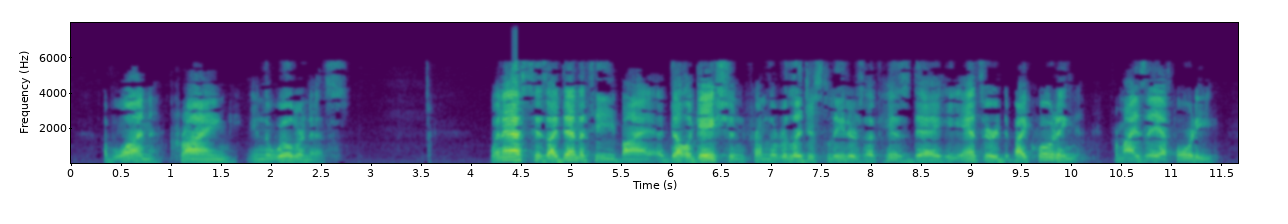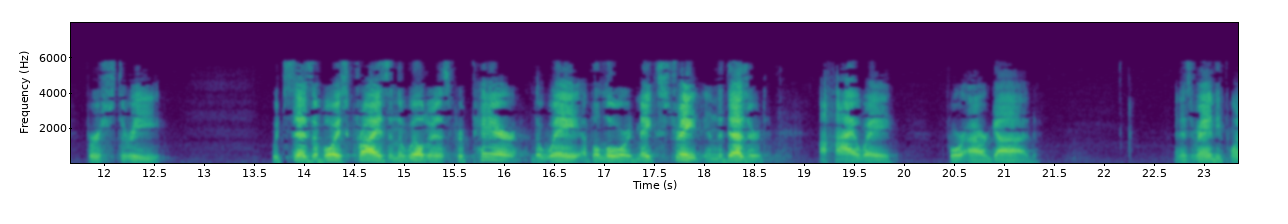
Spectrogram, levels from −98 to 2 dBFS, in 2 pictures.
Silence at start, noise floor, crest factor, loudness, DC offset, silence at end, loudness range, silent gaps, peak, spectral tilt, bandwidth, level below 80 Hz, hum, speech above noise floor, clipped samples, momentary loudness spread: 0.35 s; -72 dBFS; 22 dB; -21 LUFS; under 0.1%; 0 s; 8 LU; none; 0 dBFS; -5.5 dB/octave; 6.2 kHz; -66 dBFS; none; 51 dB; under 0.1%; 17 LU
